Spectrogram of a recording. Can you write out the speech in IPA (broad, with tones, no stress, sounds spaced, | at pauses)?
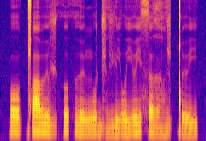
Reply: o˧ ǁ a˦ β ʉ˦˨ ʒ θ u˦ θ ð ʉ˨ ŋ u˧ d͡ʒ ə̤˨ ʒ j u˨ j ʉ˦ j s ə˦˨ ɣ a̤˨˦ ʒ ǃ ʉ˨ j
